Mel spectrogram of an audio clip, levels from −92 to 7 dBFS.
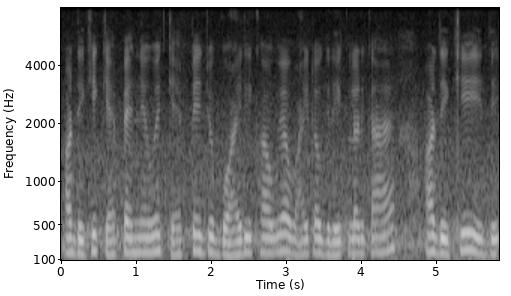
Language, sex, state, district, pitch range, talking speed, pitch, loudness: Hindi, female, Bihar, Madhepura, 160-185 Hz, 225 wpm, 170 Hz, -23 LUFS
